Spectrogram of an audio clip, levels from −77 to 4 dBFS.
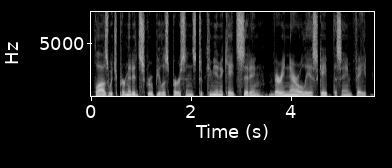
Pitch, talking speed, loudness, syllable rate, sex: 100 Hz, 160 wpm, -18 LUFS, 5.6 syllables/s, male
